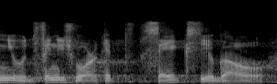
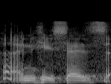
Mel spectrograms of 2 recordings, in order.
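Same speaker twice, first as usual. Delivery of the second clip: usual speaking voice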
